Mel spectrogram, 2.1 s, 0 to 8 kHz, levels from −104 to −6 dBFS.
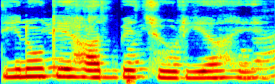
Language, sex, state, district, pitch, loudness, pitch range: Hindi, female, Arunachal Pradesh, Lower Dibang Valley, 250 Hz, -14 LUFS, 235-275 Hz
